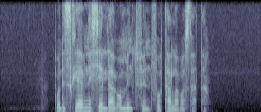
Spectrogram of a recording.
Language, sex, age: Norwegian, female, 19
